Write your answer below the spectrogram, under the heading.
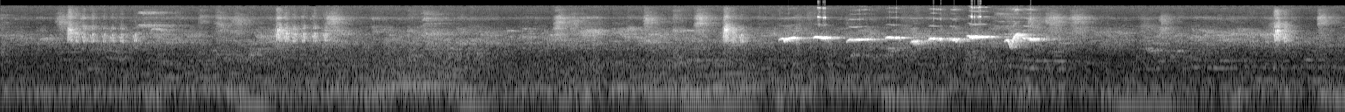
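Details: Pekin robin, Leiothrix lutea, a bird from China now growing rare in Indonesia. Midway comes a quick run of clear, warbled notes, rising and falling, set among faint scattered chirps over a low background rumble.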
